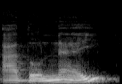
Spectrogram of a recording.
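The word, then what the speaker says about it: יהוה: cuando leamos en hebreo, es decir, esta palabra no dice Adonay, pero al leerlo vamos a leer llevarjejá Adonay deishmereja es eh y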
